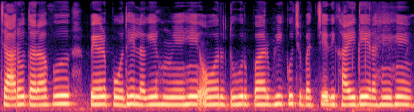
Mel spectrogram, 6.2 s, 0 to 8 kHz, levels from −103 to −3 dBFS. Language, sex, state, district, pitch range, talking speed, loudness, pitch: Hindi, female, Chandigarh, Chandigarh, 200-210 Hz, 165 wpm, -12 LUFS, 205 Hz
